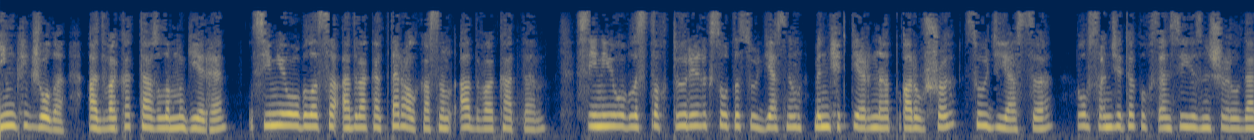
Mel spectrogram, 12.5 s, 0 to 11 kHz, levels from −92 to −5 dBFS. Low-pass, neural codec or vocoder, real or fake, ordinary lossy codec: 9.9 kHz; codec, 16 kHz in and 24 kHz out, 0.6 kbps, FocalCodec, streaming, 4096 codes; fake; MP3, 32 kbps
